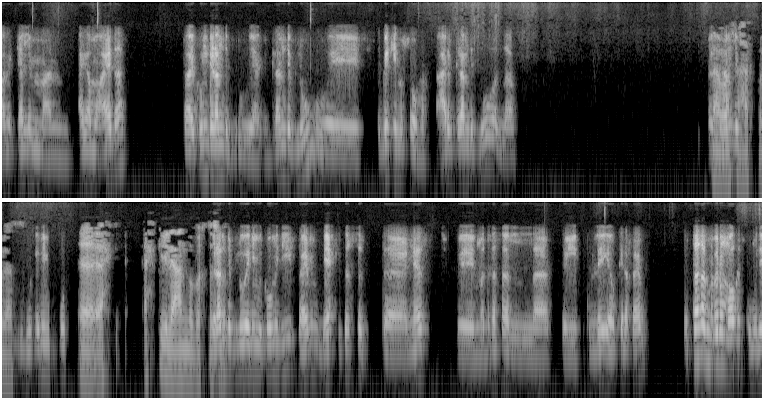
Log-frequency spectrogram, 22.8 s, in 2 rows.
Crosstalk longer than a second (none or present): none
